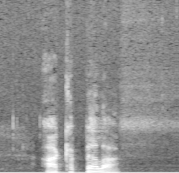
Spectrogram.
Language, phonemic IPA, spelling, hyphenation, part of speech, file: Dutch, /ˌaː kɑˈpɛ.laː/, a capella, a ca‧pel‧la, adverb, Nl-a capella.ogg
- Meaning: a cappella, singing without instrumental accompaniment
